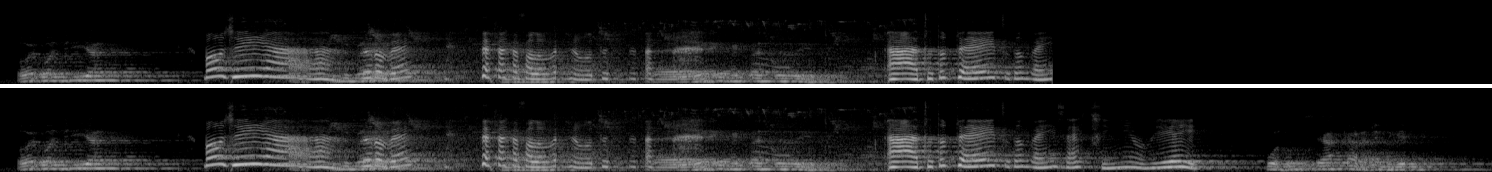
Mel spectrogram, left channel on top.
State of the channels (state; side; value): drops out; left; at 10.6 s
